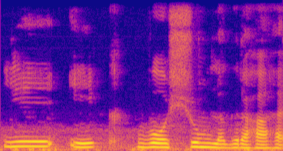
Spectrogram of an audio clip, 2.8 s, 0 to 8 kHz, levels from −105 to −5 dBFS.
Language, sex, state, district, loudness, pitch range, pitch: Hindi, female, Punjab, Pathankot, -15 LUFS, 195-240 Hz, 215 Hz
